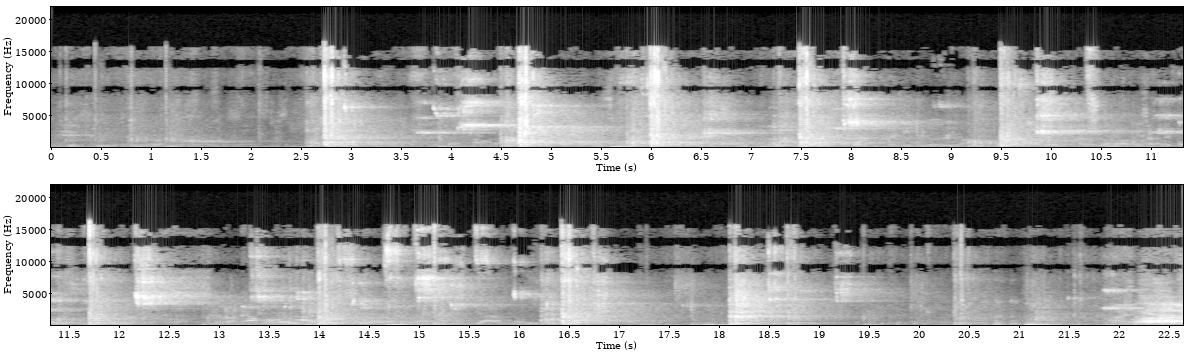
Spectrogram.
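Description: A squash rally: the rubber ball cracking off the rackets and the court walls about once a second, with sneakers squeaking on the hardwood floor. The hits start about three seconds in and stop near the end.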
